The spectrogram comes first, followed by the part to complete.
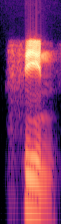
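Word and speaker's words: سين: letter আজকে আমরা শিখবো সিন সিন উচ্চারিত হবে জীবের টিপটা নিচের দাঁতের পিছনে টাচ করবে সিন সিন তার পরবর্তী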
